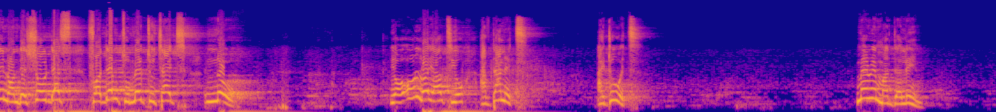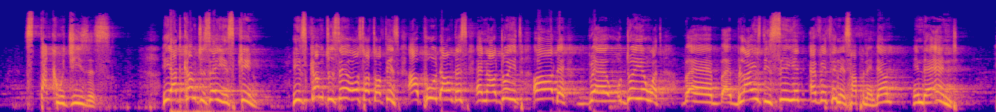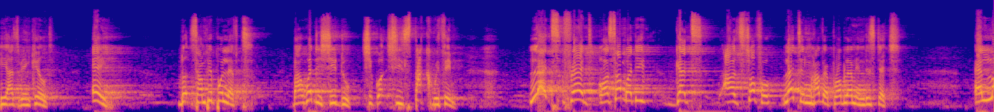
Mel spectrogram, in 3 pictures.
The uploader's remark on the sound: Sermon preached at CBC Adabraka Campus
